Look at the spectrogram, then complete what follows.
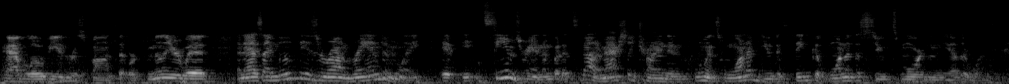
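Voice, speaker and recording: Noticeable background noise and audible room echo surround a man who speaks at a fairly quick pace. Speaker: magician performing at a club show. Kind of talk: stage magic performance with audience patter. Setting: stage with live audience. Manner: loud; casual and chatty.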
